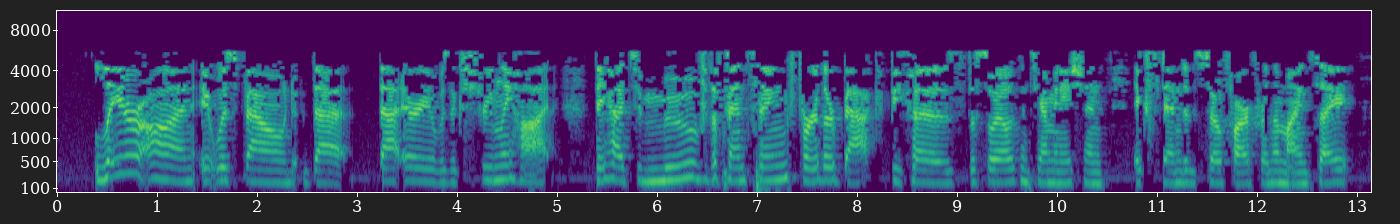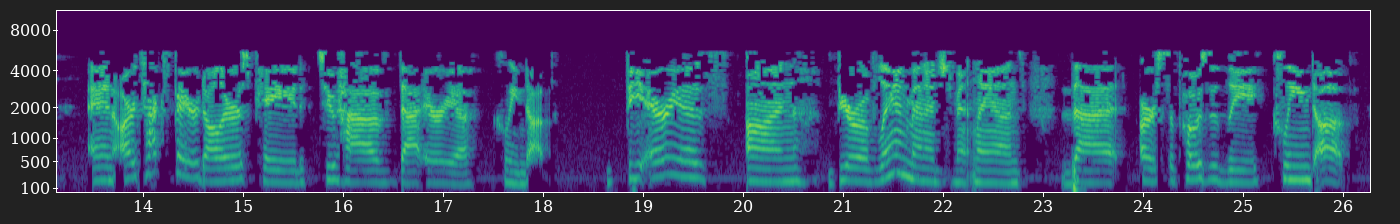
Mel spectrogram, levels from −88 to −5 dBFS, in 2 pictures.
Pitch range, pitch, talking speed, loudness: 170-205 Hz, 185 Hz, 125 wpm, -22 LUFS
